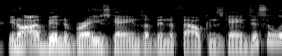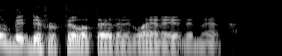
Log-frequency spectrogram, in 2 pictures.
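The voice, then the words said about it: Southern US Tennessee accent. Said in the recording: “I'm located in Tennessee. You probably hear the accent, right?”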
